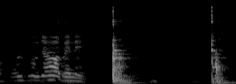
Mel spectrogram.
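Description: A single sharp hammer blow on a nail set in a wooden plank, a hard knock with a dull thud under it, about a second in.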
